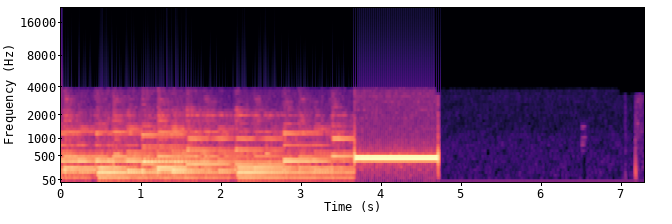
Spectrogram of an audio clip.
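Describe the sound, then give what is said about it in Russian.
Telephone line tone during a call transfer: a busy tonal passage gives way to a loud, steady single tone lasting about a second, followed by silence broken by a few faint clicks. “Подождите минутку, давайте я вас переключу.”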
